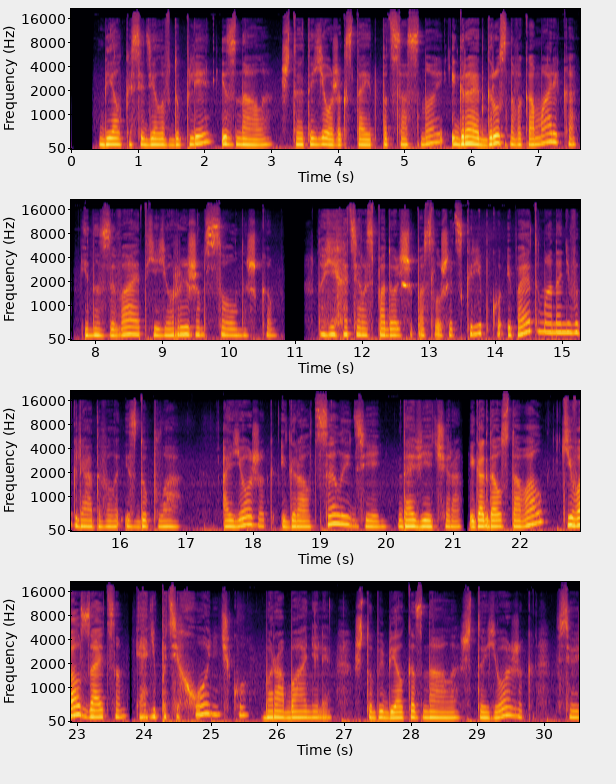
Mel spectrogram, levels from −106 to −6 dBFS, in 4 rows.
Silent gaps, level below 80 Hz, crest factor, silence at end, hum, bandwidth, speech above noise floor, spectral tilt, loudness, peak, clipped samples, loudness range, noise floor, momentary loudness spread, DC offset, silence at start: 10.83-11.12 s; -48 dBFS; 18 dB; 0 s; none; 18 kHz; 26 dB; -6 dB/octave; -26 LUFS; -6 dBFS; under 0.1%; 4 LU; -51 dBFS; 11 LU; under 0.1%; 0.4 s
